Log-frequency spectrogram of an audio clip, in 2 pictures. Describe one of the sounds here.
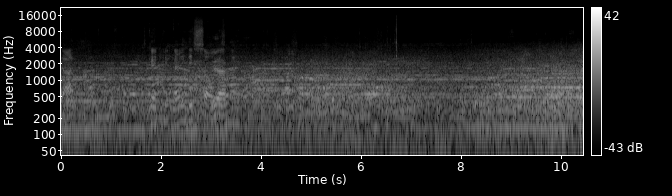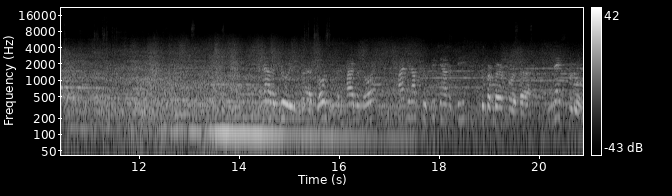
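A propeller plane drones overhead, growing louder as it passes close and then moving away.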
